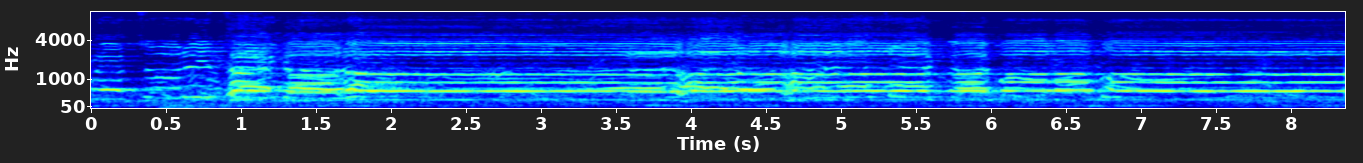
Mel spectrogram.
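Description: Mixed folk vocal group of men and women singing together on stage, holding long sustained notes in chorus. A new phrase starts about a second in.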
